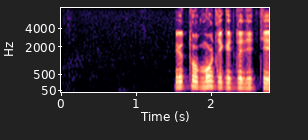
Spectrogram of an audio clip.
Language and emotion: Russian, neutral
